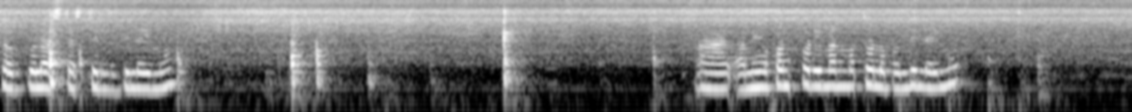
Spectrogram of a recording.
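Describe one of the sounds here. A wooden spoon stirs and scrapes food in a metal pan.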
